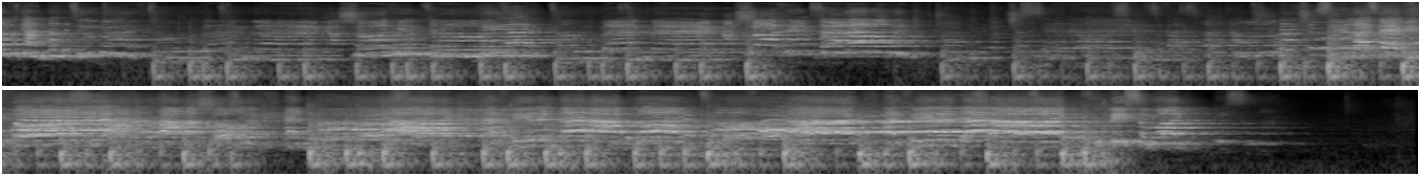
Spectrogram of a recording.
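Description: Women's choir singing an upbeat song over a steady, regular low beat. The sound grows fuller and louder about halfway through, and the singing stops together at the very end.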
